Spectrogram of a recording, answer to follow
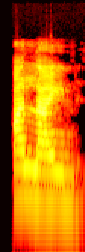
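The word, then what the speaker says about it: align: difficult और अनप्लज़ेंट situation अलाइन जी silent है अलाइन मतलब मेल खाना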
